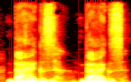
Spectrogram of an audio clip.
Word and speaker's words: bags: bolsas de un equipaje la a de bags se pronuncia con el sonido que es la combinación de e y a bags bags y usaremos la frase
